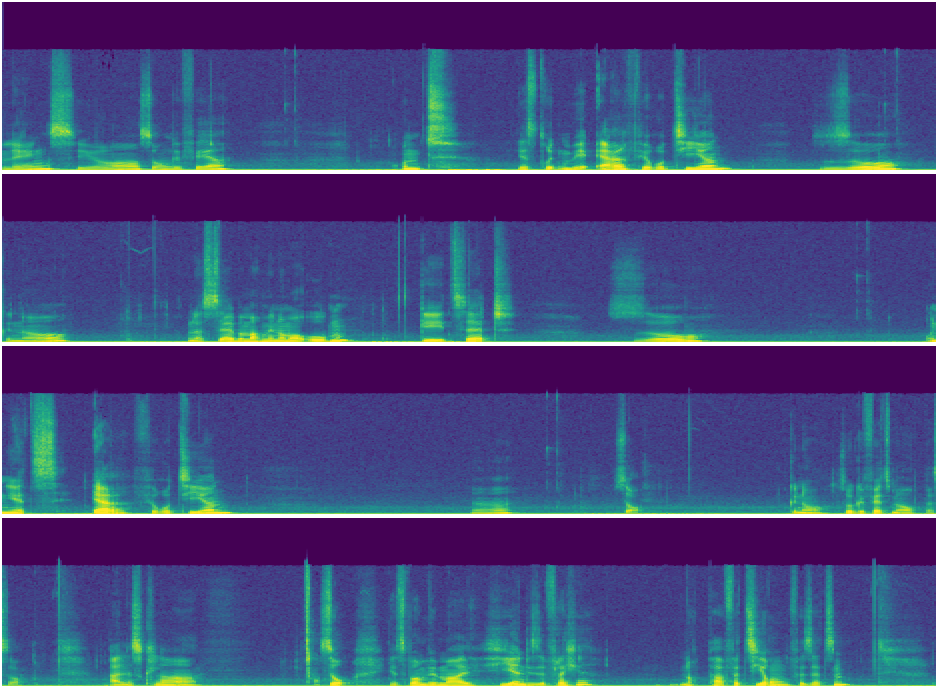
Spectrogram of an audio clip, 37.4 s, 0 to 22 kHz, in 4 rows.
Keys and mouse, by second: 9.9 shift+click, 27.8 shift+click, 29.2 shift+click, 29.8-31.2 middle drag, 31.6 middle click, 32.2 middle click, 33.8-35.7 middle drag.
